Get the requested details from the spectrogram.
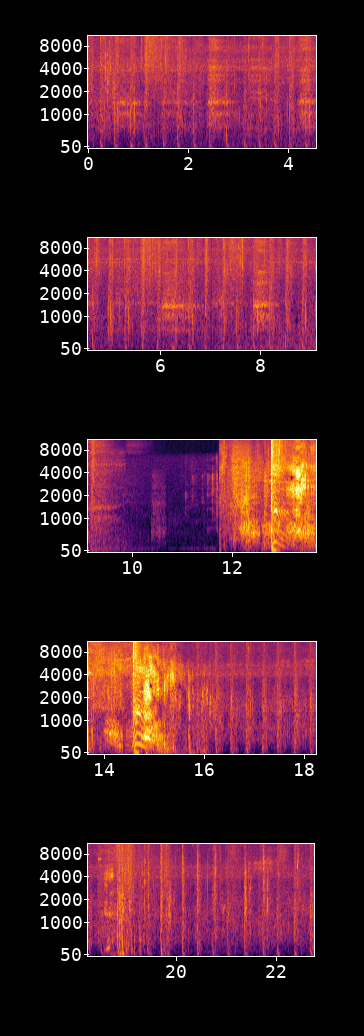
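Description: Footsteps crunch steadily over dry ground.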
